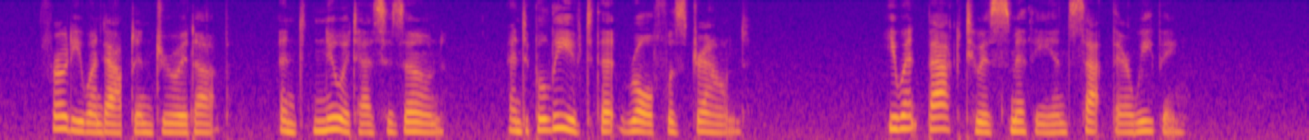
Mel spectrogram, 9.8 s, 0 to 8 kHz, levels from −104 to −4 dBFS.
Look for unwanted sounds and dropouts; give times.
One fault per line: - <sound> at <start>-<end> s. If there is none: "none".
- dropout at 0.9-1.0 s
